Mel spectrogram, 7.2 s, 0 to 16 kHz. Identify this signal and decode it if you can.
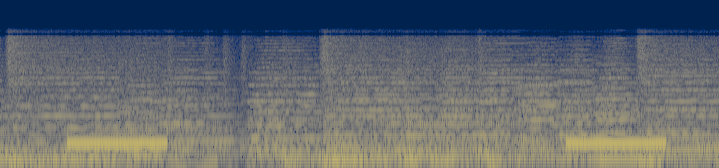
Ringback tone (Europe, 425 Hz), with noise.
